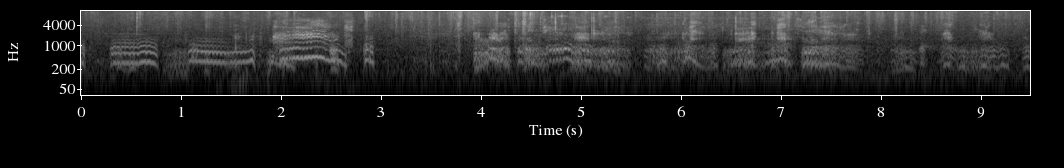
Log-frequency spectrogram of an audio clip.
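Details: Poodle puppies aged six weeks, harlequin and black-and-tan, playing in a Swiss garden in Güttingen; a few clear drawn-out whines open, then a busy jumble of softer yips and scuffling noises.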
